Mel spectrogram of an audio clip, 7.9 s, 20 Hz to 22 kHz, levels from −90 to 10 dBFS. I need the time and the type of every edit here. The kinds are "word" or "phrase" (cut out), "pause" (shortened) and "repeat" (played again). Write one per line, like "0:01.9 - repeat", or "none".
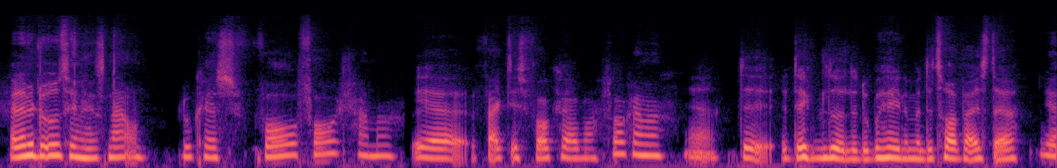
0:03.0 - pause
